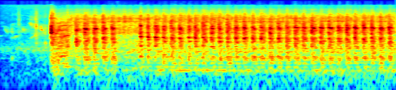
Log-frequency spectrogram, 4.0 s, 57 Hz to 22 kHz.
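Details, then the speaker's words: 1998 Ford Explorer V8 after long sitting fires right up and settles into a smooth, quiet, steady idle with no tapping or ticking; normal idle. "It sounds smooth. So quiet. It didn't even tap. Wow. It wasn't tapping from sitting or anything. It fired right up."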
